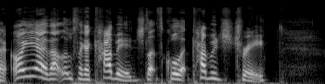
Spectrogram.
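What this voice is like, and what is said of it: Put-on Australian accent. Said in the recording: “I gave the Europeans an Australian accent.”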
